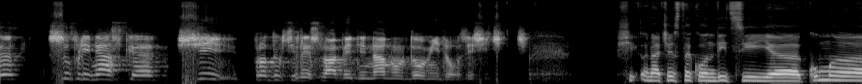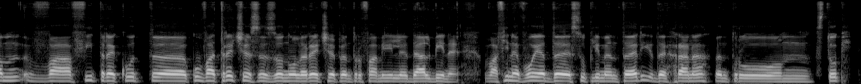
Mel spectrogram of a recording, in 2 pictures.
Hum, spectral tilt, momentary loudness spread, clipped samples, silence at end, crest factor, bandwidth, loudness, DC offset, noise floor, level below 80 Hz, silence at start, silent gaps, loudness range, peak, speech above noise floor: none; -4.5 dB/octave; 9 LU; under 0.1%; 0.1 s; 14 dB; over 20 kHz; -22 LUFS; under 0.1%; -66 dBFS; -64 dBFS; 0 s; none; 3 LU; -8 dBFS; 44 dB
